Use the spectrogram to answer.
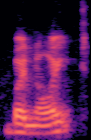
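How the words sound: The name is said with an American pronunciation.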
